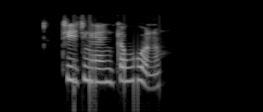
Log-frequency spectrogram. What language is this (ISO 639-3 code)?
luo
